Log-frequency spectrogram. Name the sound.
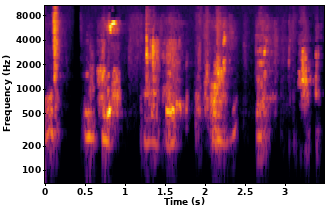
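dog barking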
